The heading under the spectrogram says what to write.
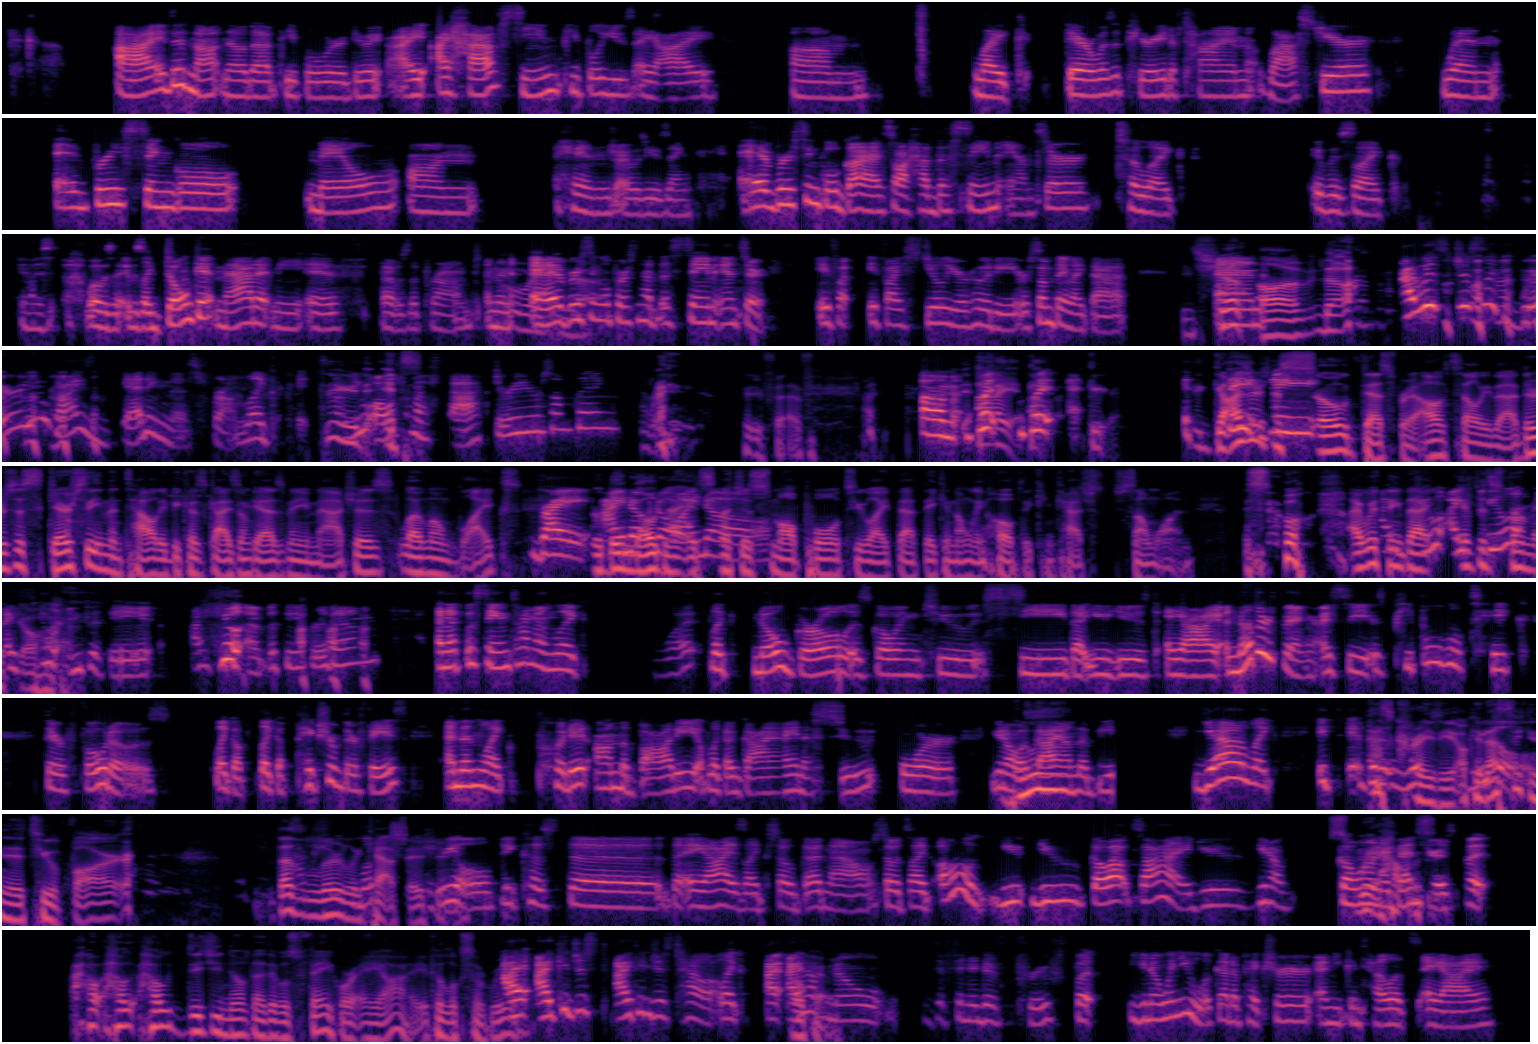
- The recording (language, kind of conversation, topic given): English, unstructured, What technology has made your daily life easier recently?
- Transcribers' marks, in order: other background noise; tsk; stressed: "every single"; tapping; laugh; stressed: "every"; laughing while speaking: "No"; laugh; laughing while speaking: "Right"; laugh; laugh; laughing while speaking: "So"; laughing while speaking: "guy"; laugh; chuckle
